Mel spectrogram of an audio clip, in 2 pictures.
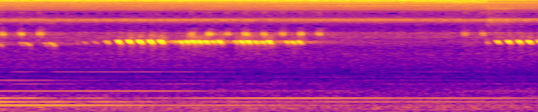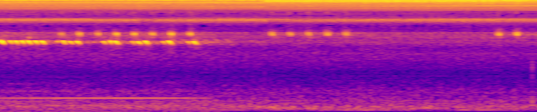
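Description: A soft piano chord dies away over the first few seconds, leaving a quiet pause. Faint, high chirping trills from a nature-sound layer come and go through it.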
